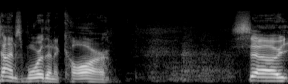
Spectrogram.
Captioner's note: laughter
